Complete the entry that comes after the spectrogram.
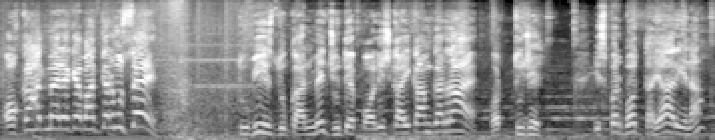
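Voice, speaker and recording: A man's voice: high voice, expressive, normal speed, music in the background. A man playing a haughty, hot-tempered shop boss in an audio drama, scolding with contempt. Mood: angry, contemptuous. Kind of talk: Hindi audio drama acting.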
